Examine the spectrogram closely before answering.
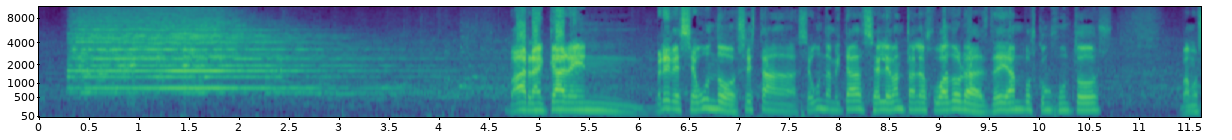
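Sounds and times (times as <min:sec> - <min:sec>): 
sustained electronic arena horn blaring in an indoor arena: 0:00.1 - 0:05.2
speech: 0:04.7 - 0:11.6.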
